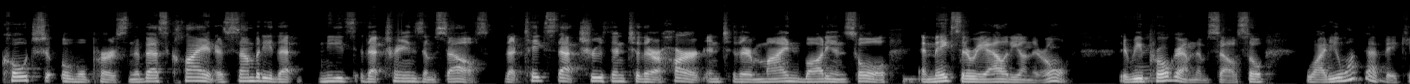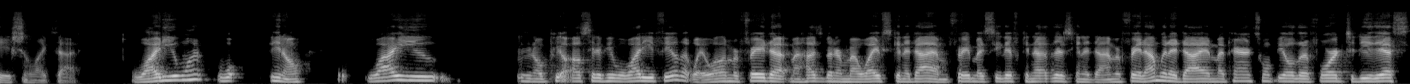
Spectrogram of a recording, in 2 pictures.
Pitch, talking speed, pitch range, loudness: 140 Hz, 215 wpm, 125-155 Hz, -22 LUFS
